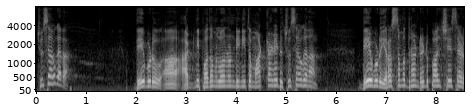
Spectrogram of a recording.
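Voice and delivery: high, loud, rising challenge to the crowd; loud, high preacher rebuking Moses; fiery preaching. Acted. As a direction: press each question home like a revival preacher. Preacher challenging Moses at full force.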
